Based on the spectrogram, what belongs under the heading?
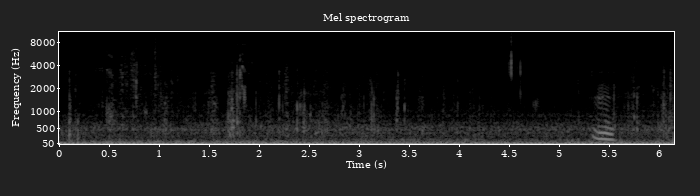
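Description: A person chewing and biting crunchy food, most likely coleslaw, in close, wet mouthfuls with many small crunches over a steady low hum. A short falling "mm" comes near the end.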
